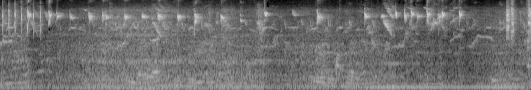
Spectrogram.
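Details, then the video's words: Many lovebirds calling together, a recording used to coax a silent lovebird into singing. Dense, shrill, high chirps and squeaks come in rapid overlapping bursts without pause, over a steady low electrical hum. "SUARA LOVEBIRD OMBYOKAN"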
